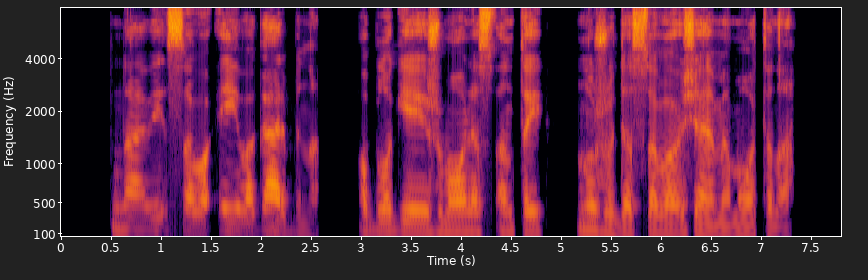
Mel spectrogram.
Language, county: Lithuanian, Klaipėda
